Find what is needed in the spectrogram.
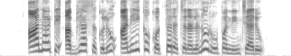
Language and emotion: Telugu, neutral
